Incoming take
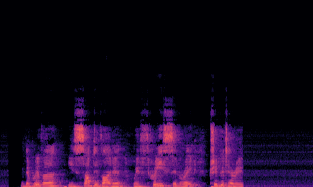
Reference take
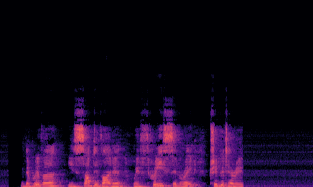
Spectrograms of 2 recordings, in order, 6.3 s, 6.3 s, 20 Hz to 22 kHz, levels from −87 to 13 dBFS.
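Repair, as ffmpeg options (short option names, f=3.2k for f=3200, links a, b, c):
-filter_complex "[0:a]asplit=3[a][b][c];[a]afade=t=out:st=1.26:d=0.02[d];[b]highpass=f=140:w=0.5412,highpass=f=140:w=1.3066,afade=t=in:st=1.26:d=0.02,afade=t=out:st=1.38:d=0.02[e];[c]afade=t=in:st=1.38:d=0.02[f];[d][e][f]amix=inputs=3:normalize=0,asplit=3[g][h][i];[g]afade=t=out:st=4.2:d=0.02[j];[h]highpass=f=140:w=0.5412,highpass=f=140:w=1.3066,afade=t=in:st=4.2:d=0.02,afade=t=out:st=4.32:d=0.02[k];[i]afade=t=in:st=4.32:d=0.02[l];[j][k][l]amix=inputs=3:normalize=0"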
